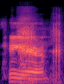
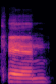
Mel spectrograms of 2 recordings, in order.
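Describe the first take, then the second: First: The vowel is like the 'a' in cat. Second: The vowel is like the 'e' in bed. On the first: The speaker calls it right. "It's can" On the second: The speaker calls it wrong. "not Ken. That's not a real thing"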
